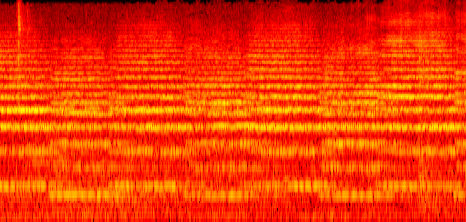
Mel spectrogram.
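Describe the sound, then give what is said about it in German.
An emergency vehicle siren wails continuously and fairly loudly for the whole stretch, a steady tonal drone over low traffic rumble, with no one speaking, after a traffic accident on an airport apron. “Krankenwagen und Feuerwehr lassen auf sich warten.”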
